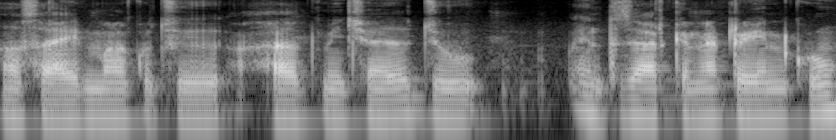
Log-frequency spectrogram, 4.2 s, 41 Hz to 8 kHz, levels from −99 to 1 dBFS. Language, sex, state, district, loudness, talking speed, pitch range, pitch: Garhwali, male, Uttarakhand, Tehri Garhwal, -22 LUFS, 160 wpm, 90-95 Hz, 90 Hz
